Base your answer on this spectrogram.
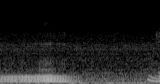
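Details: Golden retriever wanting attention gives a drawn-out, moaning vocal lasting about half a second, then fades; a short rising yelp follows near the end, with faint indoor background.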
